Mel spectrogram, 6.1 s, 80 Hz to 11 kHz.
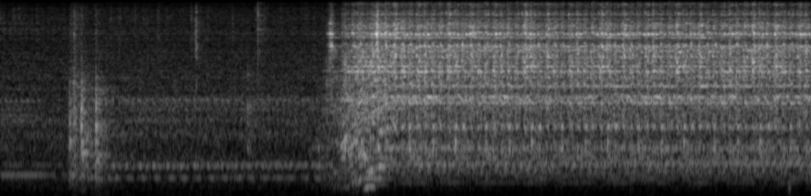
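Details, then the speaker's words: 1959 Cincinnati HydraShift engine lathe, dormant for decades, running in high gear (980): steady hum with a thin whine and dry rasp from the headstock end. A bad gear bearing inside the collar is suspected; the small belt is also loose. "it sounds like there's some sort of a bearing in here that's going bad"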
